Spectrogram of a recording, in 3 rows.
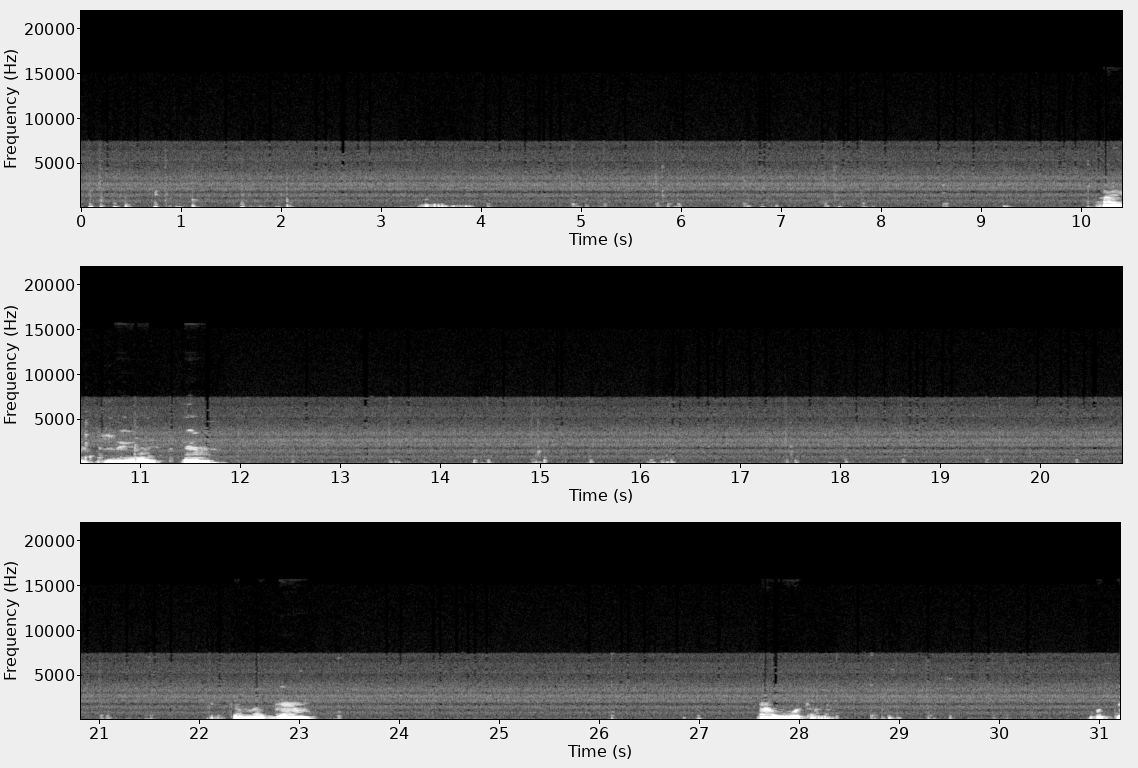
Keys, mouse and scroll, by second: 0.4 ctrl+z, 1.0 ctrl+z, 1.9 ctrl+z, 4.0-5.0 middle drag, 5.2 shift+middle click, 5.9 middle click, 6.9 shift+middle click, 7.7 click, 10.4 alt+g, 10.9 alt+r, 12.5-13.5 middle drag, 14.5 shift+middle click, 15.5 middle click, 16.4-17.5 shift+middle drag, 18.0-18.7 middle drag, 19.4 click, 20.4-21.1 middle drag, 21.5-22.1 middle drag, 23.4-26.1 middle drag, 28.4 middle click, 29.0 shift+middle click, 29.9 click.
